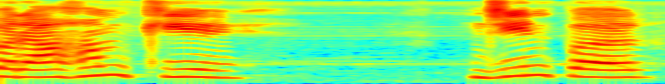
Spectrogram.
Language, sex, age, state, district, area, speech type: Urdu, female, 18-30, Bihar, Gaya, urban, spontaneous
